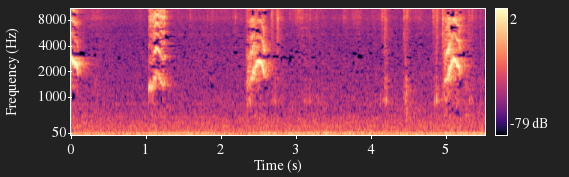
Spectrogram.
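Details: Two cockatiels in a cage give three harsh, screechy chirps with a whistled rising edge, spaced a second or two apart, over quiet background hiss.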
